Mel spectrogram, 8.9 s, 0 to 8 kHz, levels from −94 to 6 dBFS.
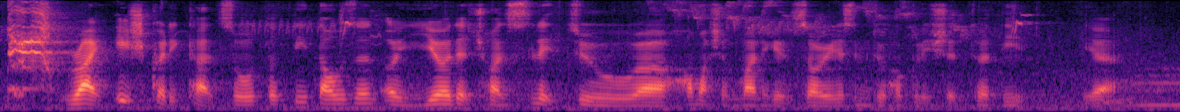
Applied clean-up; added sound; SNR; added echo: none; Livestock, farm animals, working animals; 5 dB; none.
